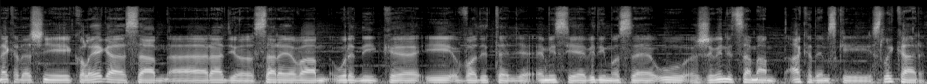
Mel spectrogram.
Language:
Croatian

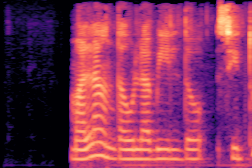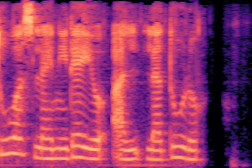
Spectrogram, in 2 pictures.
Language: Esperanto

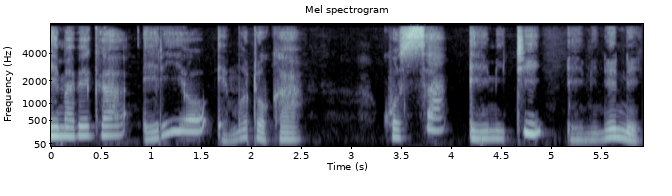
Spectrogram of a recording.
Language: Ganda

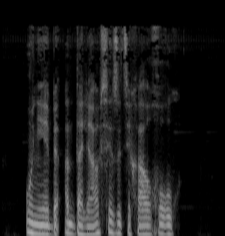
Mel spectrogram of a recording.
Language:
Belarusian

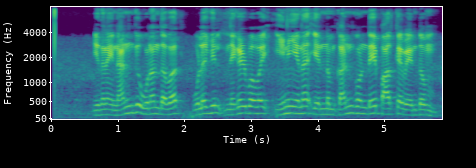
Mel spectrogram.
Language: Tamil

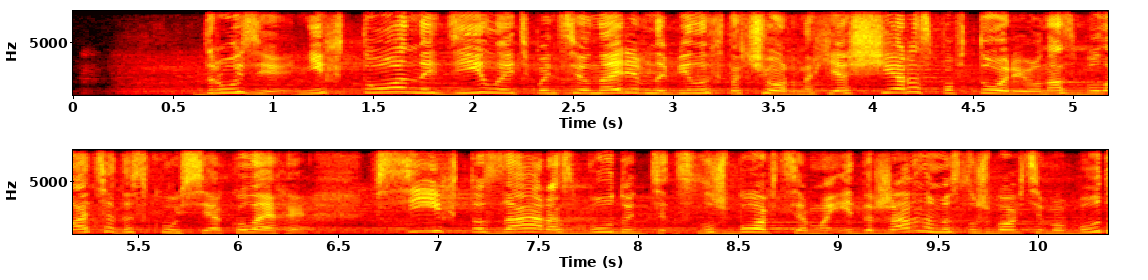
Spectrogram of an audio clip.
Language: Ukrainian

